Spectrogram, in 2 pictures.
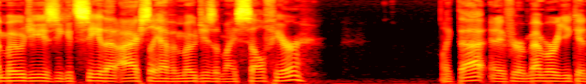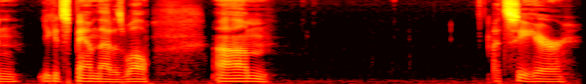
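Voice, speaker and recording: A man's voice: fairly low pitch, smooth, no echo, clean studio sound. A man in his thirties hosting a live stream, chatting casually and reading viewer comments with loose fillers. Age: 30s.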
